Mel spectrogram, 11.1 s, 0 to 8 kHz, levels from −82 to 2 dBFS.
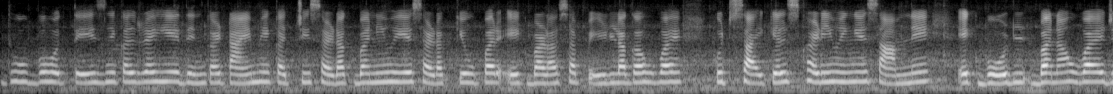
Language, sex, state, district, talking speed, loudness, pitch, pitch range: Hindi, female, West Bengal, Purulia, 190 wpm, -18 LUFS, 265 Hz, 255-280 Hz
